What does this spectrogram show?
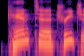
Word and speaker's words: cantatrice: There's a couple ways to say this. Cantatrice. I think that's maybe the Italian way to say that. Cantatrice. And then there's also cantatrice. No, cantatrice. Cantatrice. It is spelled Cantatrice. Cantatrice or cantatrice.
